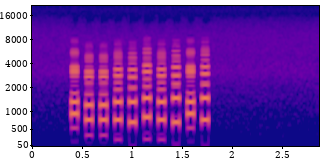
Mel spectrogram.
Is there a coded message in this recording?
Yes: DTMF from 0.4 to 1.8 s, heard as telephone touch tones, dialled by machine, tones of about 70 ms. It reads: 0445295306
